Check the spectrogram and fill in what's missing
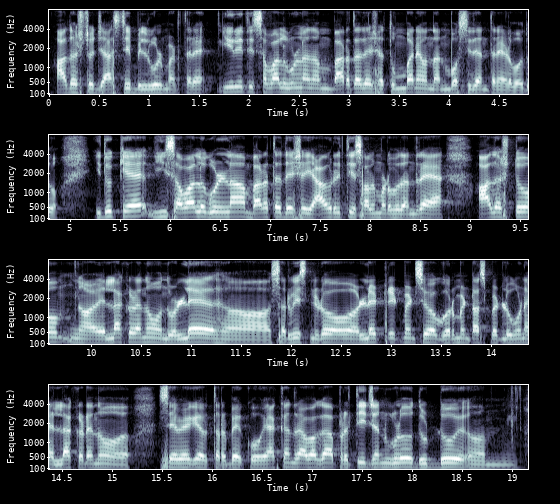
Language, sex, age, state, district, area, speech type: Kannada, male, 18-30, Karnataka, Chikkaballapur, urban, spontaneous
